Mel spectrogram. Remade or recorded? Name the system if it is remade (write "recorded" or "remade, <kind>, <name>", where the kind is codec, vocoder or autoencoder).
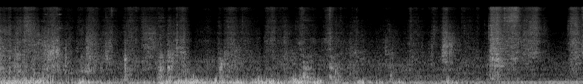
remade, vocoder, BigVGAN v2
